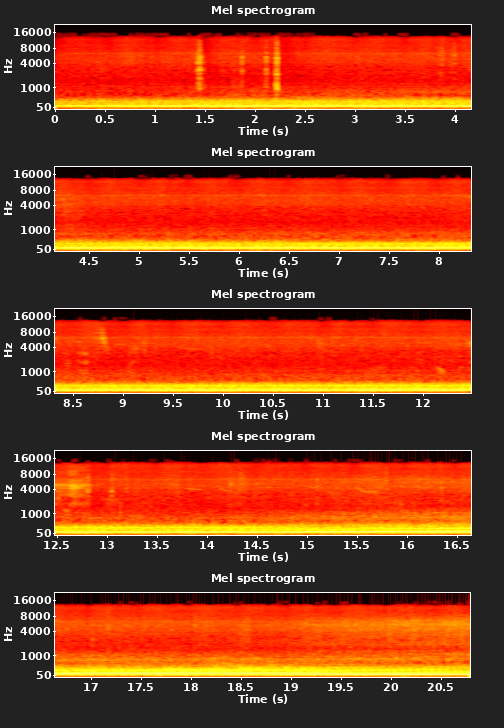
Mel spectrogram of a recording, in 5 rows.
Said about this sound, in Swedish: har vi kommit fram till North American P51D Mustang. Och vi ska först lyssna på en startsekvens.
